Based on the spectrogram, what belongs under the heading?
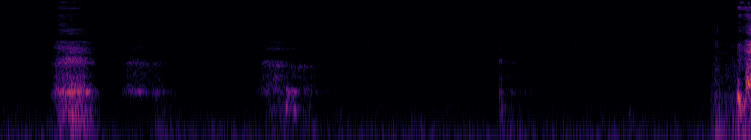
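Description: Several soft, breathy sneeze-like bursts with sniffs between them, ending in a louder burst. Sneezing with a cold.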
